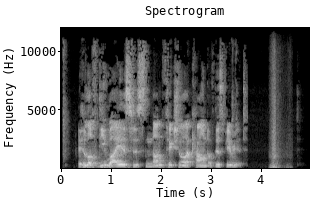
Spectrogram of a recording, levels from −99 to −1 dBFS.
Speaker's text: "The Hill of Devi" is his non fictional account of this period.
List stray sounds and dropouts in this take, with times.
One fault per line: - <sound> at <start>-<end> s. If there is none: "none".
- whoosh at 4.2-4.7 s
